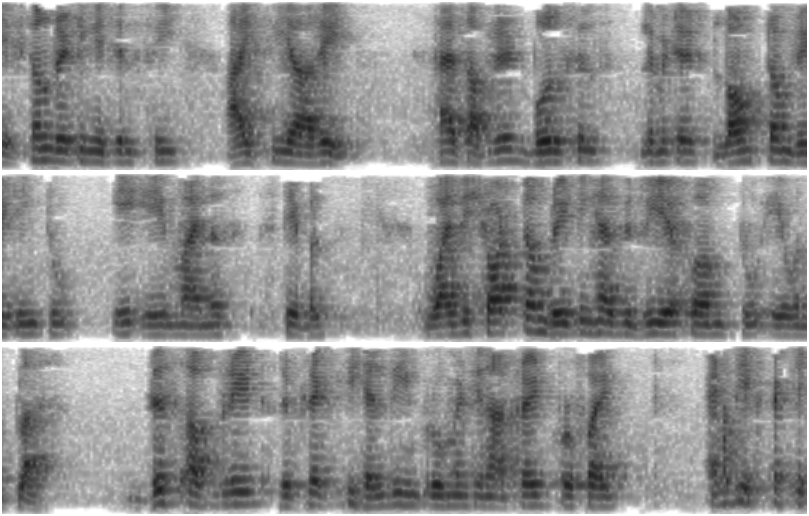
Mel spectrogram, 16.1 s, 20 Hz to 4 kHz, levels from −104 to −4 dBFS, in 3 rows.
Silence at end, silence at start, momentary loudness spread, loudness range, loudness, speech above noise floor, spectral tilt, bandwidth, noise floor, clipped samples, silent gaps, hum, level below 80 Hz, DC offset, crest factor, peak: 0 s; 0 s; 11 LU; 3 LU; -24 LUFS; 26 dB; -8 dB/octave; 4 kHz; -50 dBFS; under 0.1%; none; none; -82 dBFS; under 0.1%; 20 dB; -6 dBFS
